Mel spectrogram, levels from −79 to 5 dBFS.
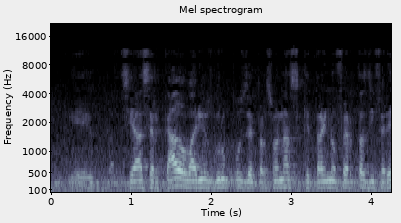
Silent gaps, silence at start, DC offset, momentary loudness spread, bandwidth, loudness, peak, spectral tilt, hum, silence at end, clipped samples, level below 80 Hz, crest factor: none; 0 s; under 0.1%; 12 LU; 12 kHz; -26 LUFS; -10 dBFS; -7 dB/octave; none; 0 s; under 0.1%; -50 dBFS; 16 dB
